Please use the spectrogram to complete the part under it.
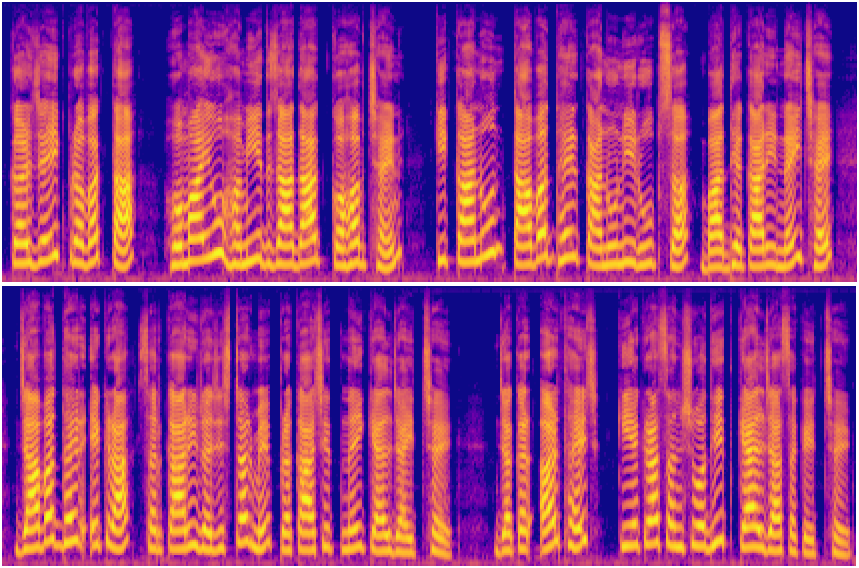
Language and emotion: Maithili, neutral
